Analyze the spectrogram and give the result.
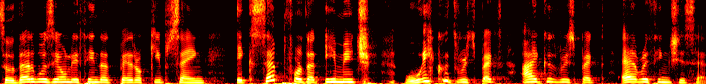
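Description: A voice with a Spanish accent and ordinary pitch variation. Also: woman, fairly high pitch for a woman, moderate pace. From Argentina, Buenos Aires. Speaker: jazz vocalist. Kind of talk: interview.

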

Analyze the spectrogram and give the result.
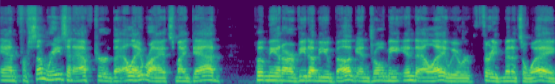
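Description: Talking at a fairly slow pace, a man with an American accent uses a plain, everyday voice that sits fairly high in pitch. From Southern California. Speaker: sociologist and author. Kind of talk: interview. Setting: video call.

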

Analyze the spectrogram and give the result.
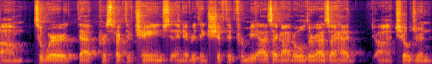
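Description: In an American accent, a man speaks fairly quickly with a normal speaking voice, medium pitch and fairly even intonation. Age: 30s. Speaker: supplement company owner. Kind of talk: casual interview.

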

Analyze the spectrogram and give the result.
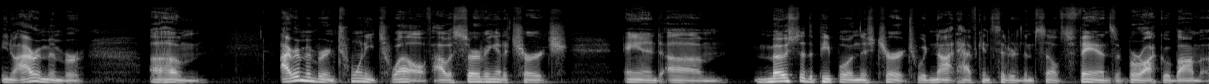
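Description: A man with an American accent has a plain, everyday voice at a fairly low pitch, speaking at a moderate pace with ordinary pitch variation on a very clean recording with a silent background. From US South. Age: 40s. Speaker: pastor. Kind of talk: casual chat. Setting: studio.

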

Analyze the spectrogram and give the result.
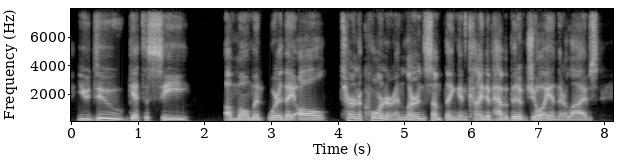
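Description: A man with an American accent has an ordinary speaking voice at a medium pitch with fairly even intonation. The sound is dry and close with no echo, and the background is quiet. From US, small town. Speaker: actor and martial artist. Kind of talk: interview.

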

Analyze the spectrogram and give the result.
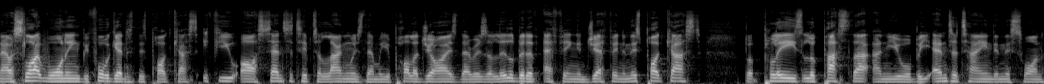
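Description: Recorded with a dry, close sound and no echo, a man talks at a very fast pace with hardly any pauses, his medium-pitched voice monotone and flat. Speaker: golf podcast host. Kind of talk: casual interview chat.

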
